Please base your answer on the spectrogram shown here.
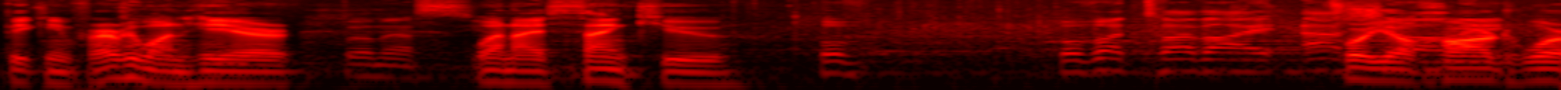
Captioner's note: cheering and Applause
